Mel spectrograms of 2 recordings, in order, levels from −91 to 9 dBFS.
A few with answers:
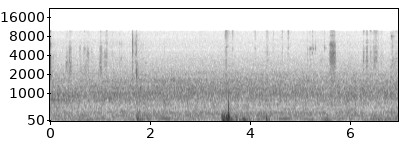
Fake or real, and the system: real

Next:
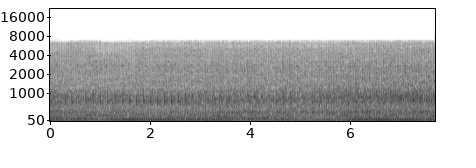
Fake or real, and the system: real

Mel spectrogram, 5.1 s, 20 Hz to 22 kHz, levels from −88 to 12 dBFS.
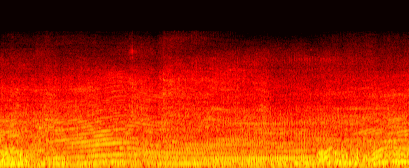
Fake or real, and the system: real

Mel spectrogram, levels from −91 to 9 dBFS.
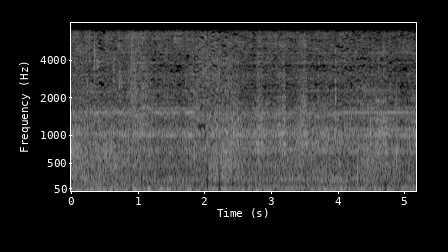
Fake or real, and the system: real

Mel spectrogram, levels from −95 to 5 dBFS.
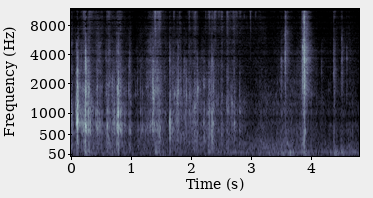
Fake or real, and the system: fake, codec, HILCodec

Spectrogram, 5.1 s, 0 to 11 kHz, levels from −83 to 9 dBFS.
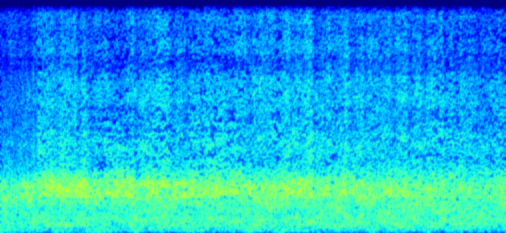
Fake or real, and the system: fake, codec, HILCodec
